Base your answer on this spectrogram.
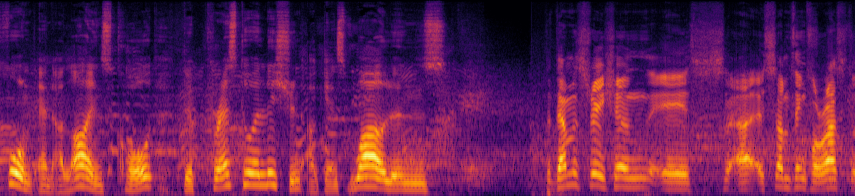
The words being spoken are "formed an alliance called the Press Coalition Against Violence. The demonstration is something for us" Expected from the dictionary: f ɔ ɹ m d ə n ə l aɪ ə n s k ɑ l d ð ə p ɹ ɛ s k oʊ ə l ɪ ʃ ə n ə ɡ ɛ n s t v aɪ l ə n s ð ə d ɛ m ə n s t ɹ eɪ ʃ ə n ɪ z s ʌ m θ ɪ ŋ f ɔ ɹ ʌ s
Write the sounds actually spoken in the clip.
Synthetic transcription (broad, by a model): f ɔ m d ə n ə l aɪ ə n s k ɑ l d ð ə p ɹ ɛ s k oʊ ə l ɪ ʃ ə n ə ɡ ɛ n s t w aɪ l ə n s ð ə d ɛ m ə n s t ɹ eɪ ʃ ə n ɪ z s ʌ m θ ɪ ŋ f ɔ ɹ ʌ s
